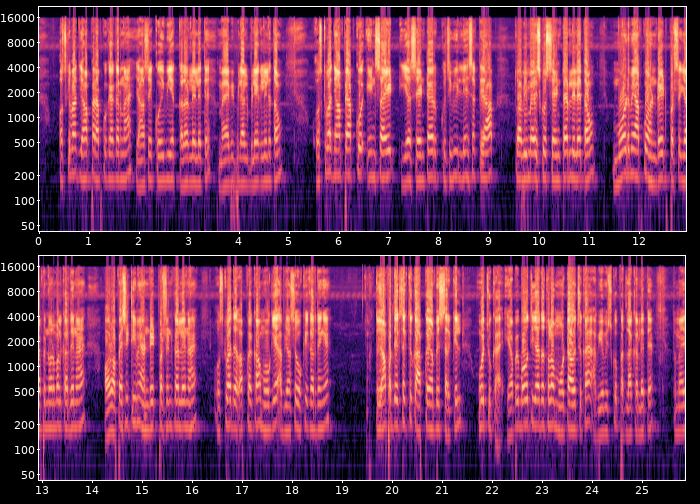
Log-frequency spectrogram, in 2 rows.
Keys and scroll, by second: 24.3 ctrl+alt+z.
